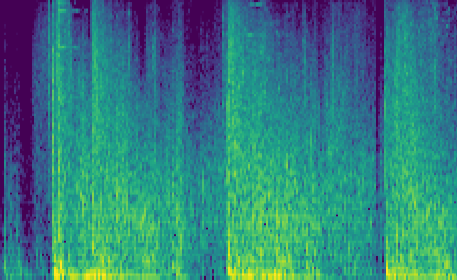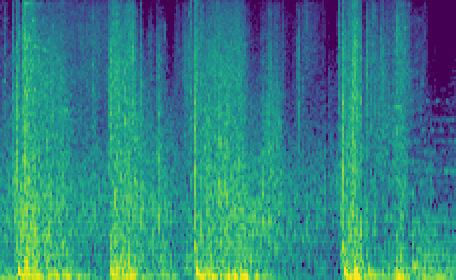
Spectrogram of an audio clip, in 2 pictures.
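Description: Player's own gunfire in an online shooter game: dense, sustained bursts of loud shots and impacts, several long volleys separated by brief gaps, up close and continuous with no voices.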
